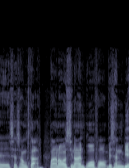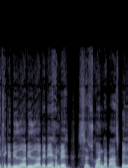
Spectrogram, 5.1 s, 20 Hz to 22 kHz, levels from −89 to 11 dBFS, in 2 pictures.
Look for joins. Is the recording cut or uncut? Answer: cut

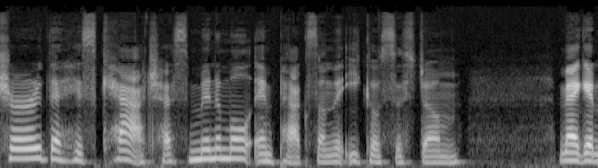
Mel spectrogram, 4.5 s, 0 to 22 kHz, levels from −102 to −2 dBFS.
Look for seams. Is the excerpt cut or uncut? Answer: uncut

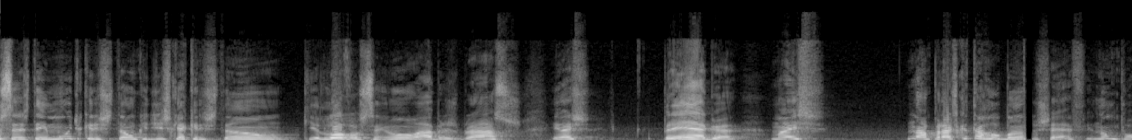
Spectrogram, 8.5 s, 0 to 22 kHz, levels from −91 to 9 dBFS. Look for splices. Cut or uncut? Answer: cut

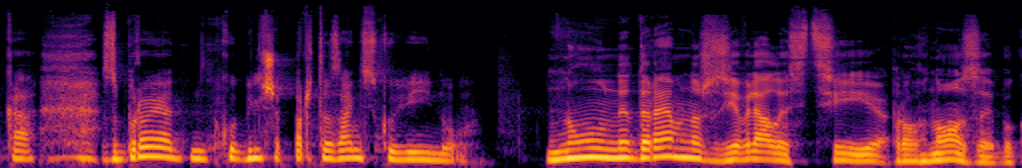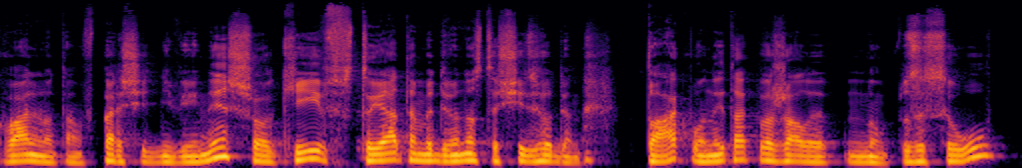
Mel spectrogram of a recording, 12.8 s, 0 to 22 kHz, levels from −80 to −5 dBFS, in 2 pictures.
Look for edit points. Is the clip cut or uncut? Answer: uncut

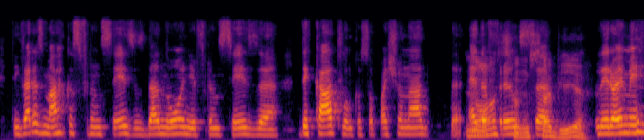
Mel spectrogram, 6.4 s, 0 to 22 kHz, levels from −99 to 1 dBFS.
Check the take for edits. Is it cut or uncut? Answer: uncut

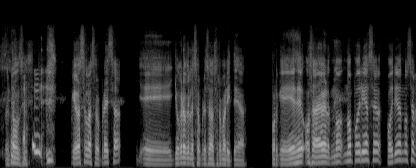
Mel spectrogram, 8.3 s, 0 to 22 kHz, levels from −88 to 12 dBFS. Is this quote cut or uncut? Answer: cut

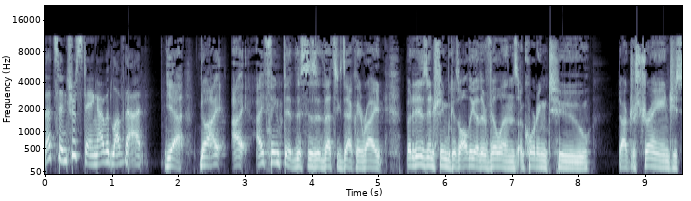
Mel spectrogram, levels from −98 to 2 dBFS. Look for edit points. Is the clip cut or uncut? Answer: uncut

